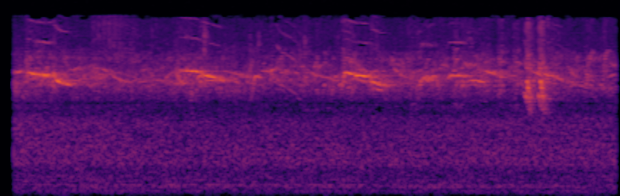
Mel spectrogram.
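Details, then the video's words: Close-up common redpoll giving thin, high, slightly falling call notes about once a second, with a brief twittery burst near the end, over a steady background hiss. "Common Redpoll"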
